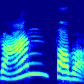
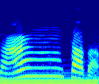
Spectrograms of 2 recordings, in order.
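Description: First: The n sound is pronounced clearly. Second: The n sound is hidden with heavy nasalization. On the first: "Written as" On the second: "Pronounce it as عن طبق. It's heavy غنة"

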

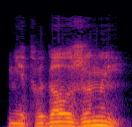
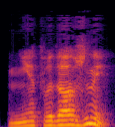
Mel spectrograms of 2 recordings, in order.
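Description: First: It is said in a menacing, threatening tone. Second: It is said in a firm, commanding tone. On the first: Refusal will be punished. "это где-то угроза" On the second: It is a law to obey. "это где-то приказ"

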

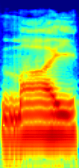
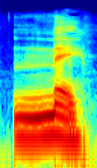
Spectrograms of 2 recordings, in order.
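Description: First: The vowel is a gliding 'eye' sound. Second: The vowel is a plain 'eh' sound. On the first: The speaker calls it wrong. "So it's not my" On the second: The speaker calls it right. "it's me"

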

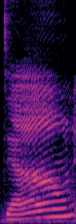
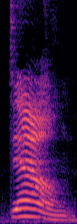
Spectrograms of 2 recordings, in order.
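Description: First: The word is said at normal loudness. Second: The word is said very loudly.

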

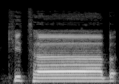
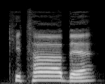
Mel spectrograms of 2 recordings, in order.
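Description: First: The word ends on the b with no vowel. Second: The word ends with a vowel after the b. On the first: The reader stops at a pause mark. "durulduğu zaman cezimli olarak kitab şeklinde okunur" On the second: The word is read without stopping. "sonları fethalı"

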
